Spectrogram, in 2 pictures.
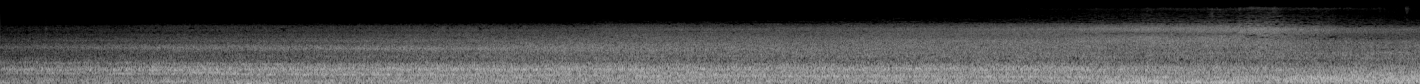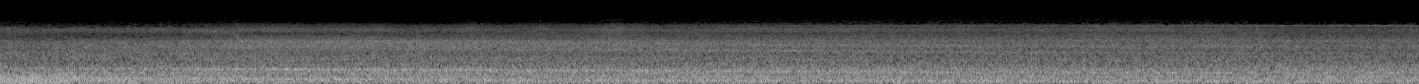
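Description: W7 series Shinkansen train pulling into the platform and braking to a stop: a rushing noise that swells, peaks about halfway, then levels off into a steady hum, with a motor whine falling slowly in pitch as the train slows.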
